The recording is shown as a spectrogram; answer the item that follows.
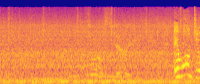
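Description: Steady low hum of a car engine idling, heard from inside the car's cabin, under faint talk; a child speaks loudly near the end.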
